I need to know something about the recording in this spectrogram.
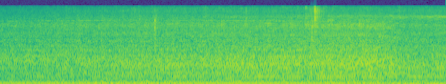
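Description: Inside a moving semi truck's cab: the diesel engine's steady low drone mixed with road and tyre noise.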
